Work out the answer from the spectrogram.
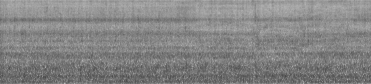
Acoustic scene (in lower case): park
